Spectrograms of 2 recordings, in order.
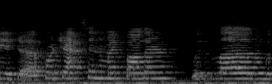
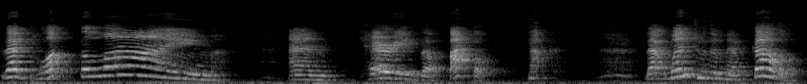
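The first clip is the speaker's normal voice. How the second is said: louder, slower, building read-aloud; emphatic storytelling; 3 semitones higher, 9 dB louder, slower than usual. A narrator's reading. Reading the cumulative rhyme to kids, louder storytelling. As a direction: read it big for the children.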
